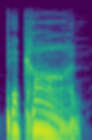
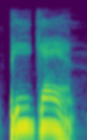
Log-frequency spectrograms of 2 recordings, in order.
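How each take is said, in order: First: The second syllable sounds like 'con'. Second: The second syllable sounds like 'can'. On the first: The speaker calls it wrong. "I don't open a con of peas" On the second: The speaker calls it right. "I open a can of peas"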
